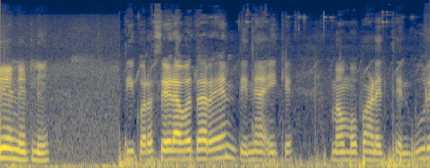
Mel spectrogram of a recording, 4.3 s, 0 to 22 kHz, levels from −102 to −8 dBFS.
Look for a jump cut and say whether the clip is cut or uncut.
cut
